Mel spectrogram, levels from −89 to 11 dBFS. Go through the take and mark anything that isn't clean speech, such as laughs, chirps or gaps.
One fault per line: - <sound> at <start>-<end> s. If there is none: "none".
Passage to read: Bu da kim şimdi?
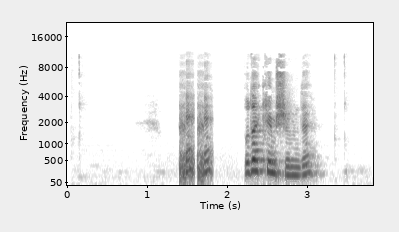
- laugh at 1.4-1.8 s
